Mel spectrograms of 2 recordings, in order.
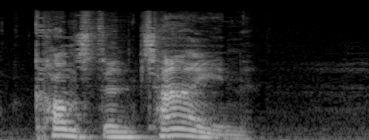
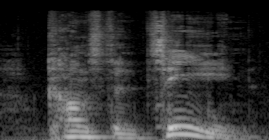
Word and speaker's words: Constantine: there lies the rub Almar is British like myself and we say Constantine however being a American production they bump for the North American pronunciation Constantine thus changing the pop culture pronunciation forever as it demonstrated in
